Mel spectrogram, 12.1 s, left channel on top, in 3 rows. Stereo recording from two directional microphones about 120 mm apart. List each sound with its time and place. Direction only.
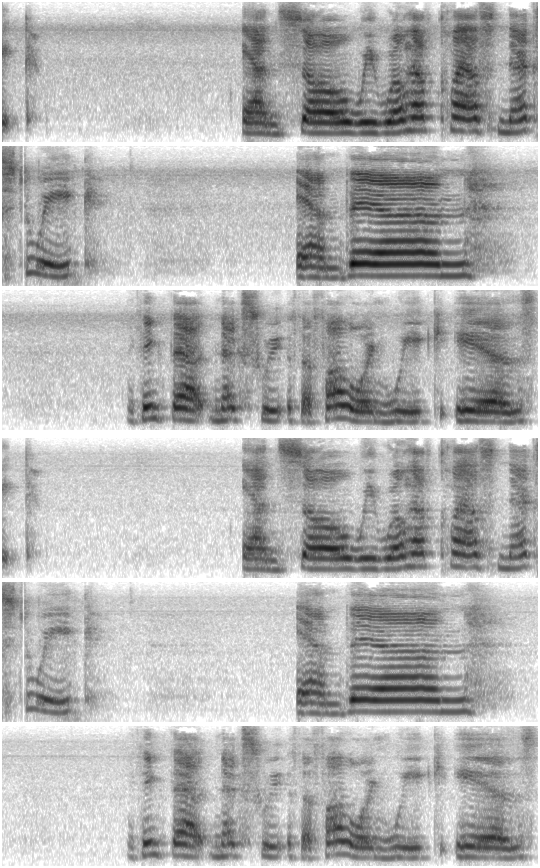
1.8 s speech: 30° left (ahead or behind)
6.1 s speech: 35° left (ahead or behind)
9.0 s speech: 35° left (ahead or behind)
